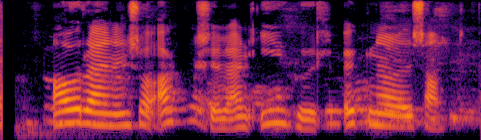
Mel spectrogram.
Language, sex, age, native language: Icelandic, male, 12, Icelandic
